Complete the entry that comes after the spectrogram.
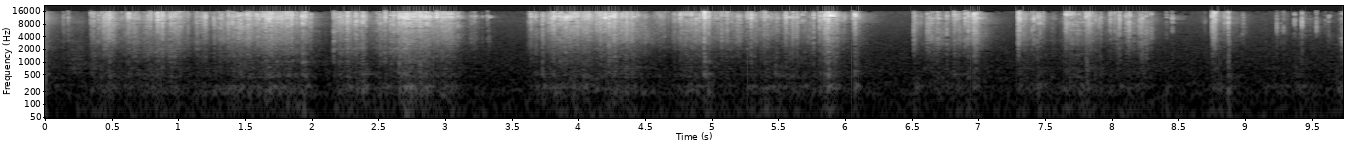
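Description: Several solid metal coins are held between the fingers and rubbed together, then picked up from a pile and dropped back onto it. The result is bursts of bright, scraping metallic jingling and quick clinks, broken up by brief pauses, with almost no low end.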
